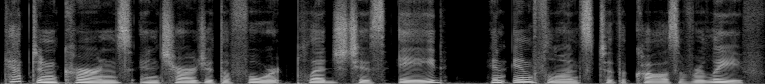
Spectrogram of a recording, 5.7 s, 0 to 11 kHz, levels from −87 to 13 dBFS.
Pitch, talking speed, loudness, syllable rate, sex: 185 Hz, 180 wpm, -18 LUFS, 4.6 syllables/s, female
